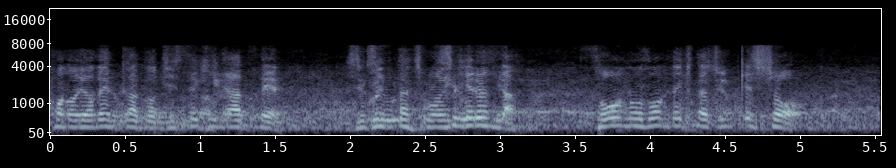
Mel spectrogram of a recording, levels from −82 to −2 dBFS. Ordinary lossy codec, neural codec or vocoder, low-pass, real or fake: none; codec, 16 kHz, 4 kbps, FreqCodec, smaller model; none; fake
